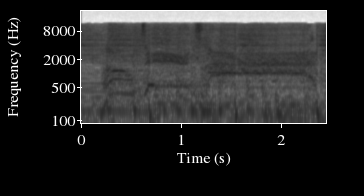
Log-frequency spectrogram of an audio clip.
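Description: Live rock band playing, with electric guitars, bass guitar and drums, while the singer's voice comes in about a quarter second in, stepping up in pitch and then holding one long high note.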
